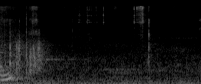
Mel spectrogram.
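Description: Pages of a paperback textbook being turned: soft rustling of paper with a light click about one and a half seconds in.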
